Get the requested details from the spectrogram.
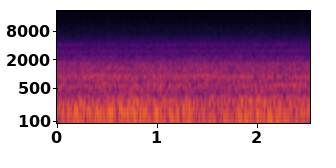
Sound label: bridge ambient; Dystopia; injection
